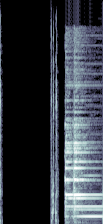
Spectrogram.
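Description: Subscribe-animation sound effects: short mouse clicks, then a bell chime that starts about a second and a quarter in and rings on steadily.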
